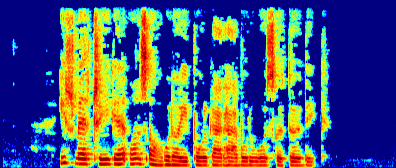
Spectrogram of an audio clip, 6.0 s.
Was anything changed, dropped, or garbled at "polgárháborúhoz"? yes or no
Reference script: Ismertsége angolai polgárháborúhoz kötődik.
no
